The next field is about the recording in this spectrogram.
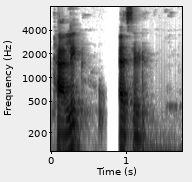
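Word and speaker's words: phthalic acid: था पी से है, बट थैलिक एसिड, इसमें आपका पी साइलेंट रहता है, बोलते हैं इसको हम थैलिक एसिड।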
